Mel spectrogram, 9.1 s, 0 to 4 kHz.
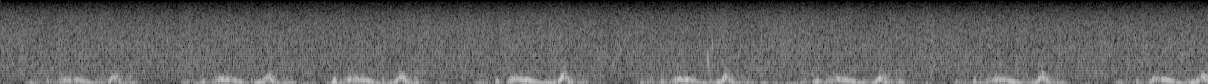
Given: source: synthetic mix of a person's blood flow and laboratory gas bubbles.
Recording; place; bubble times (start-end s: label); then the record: Doppler ultrasound of blood flow; precordium
5.27-5.38 s: bubbles
From the record:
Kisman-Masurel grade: 112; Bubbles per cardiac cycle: 1 to 2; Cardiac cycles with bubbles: 1 to 10%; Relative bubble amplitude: moderate (0.250 to 0.450); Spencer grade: 1 (occasional bubble signal discernible with the cardiac motion signal, with majority of cardiac periods free of bubbles); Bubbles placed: anywhere in the cardiac cycle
